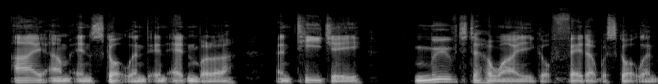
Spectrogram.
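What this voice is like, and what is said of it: Scottish accent. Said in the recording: “my Scottish accent coming out”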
